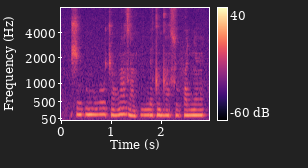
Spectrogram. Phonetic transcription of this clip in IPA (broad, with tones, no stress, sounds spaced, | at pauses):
ʃ eː˧ p u˧ ɲ u˧ w oː˧ t͡ʃ ɔ̃˨ ŋ ã˦ z ã˨ k͡p i˧ ŋ ɛ˧ t ĩ˧ d ã˧ s u˨ f a˦ ɲ ɛ̃˦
